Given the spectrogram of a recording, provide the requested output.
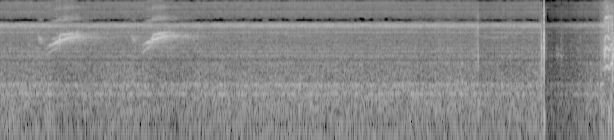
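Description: Two short, harsh, rising calls a second apart from a Red-headed woodpecker over a steady insect-like hiss, ending with a sharp knock.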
